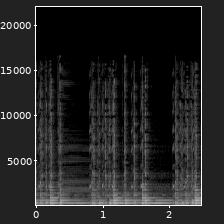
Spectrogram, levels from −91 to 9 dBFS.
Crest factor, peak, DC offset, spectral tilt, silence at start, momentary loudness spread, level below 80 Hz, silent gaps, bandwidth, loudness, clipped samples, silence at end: 18 dB; -16 dBFS; under 0.1%; -4.5 dB/octave; 0 s; 6 LU; -72 dBFS; none; 16.5 kHz; -34 LUFS; under 0.1%; 0 s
